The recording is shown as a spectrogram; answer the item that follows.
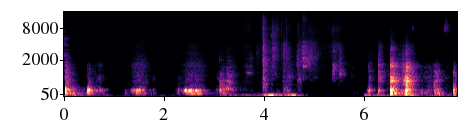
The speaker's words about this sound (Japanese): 椅子がないのか。折りたたみの椅子も持ってきたから組み立てて。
